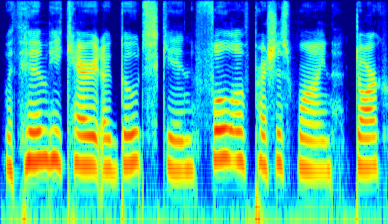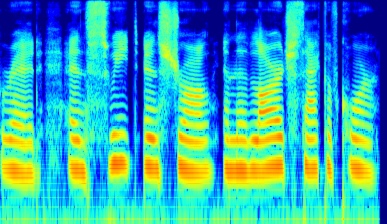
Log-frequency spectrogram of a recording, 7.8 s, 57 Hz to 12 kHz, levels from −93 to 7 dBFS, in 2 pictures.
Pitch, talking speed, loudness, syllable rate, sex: 220 Hz, 180 wpm, -19 LUFS, 3.7 syllables/s, female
